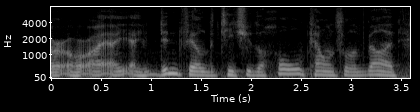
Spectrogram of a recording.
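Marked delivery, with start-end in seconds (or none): none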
